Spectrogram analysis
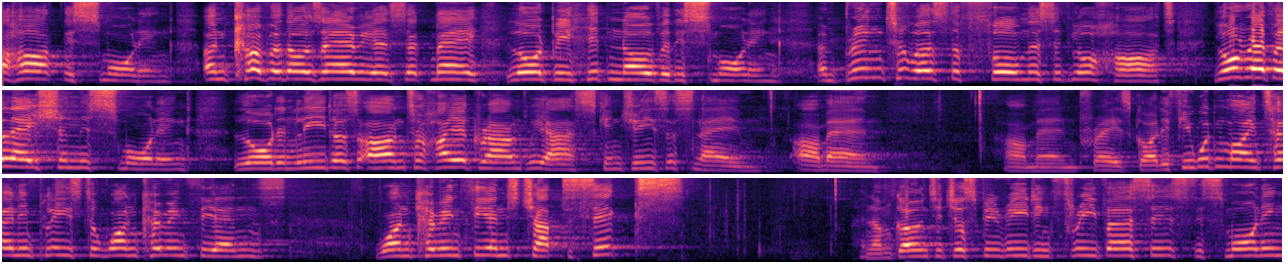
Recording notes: Sunday Morning. This audio was recorded at the Lifeboat Fellowship, Grange Corner, Moy.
